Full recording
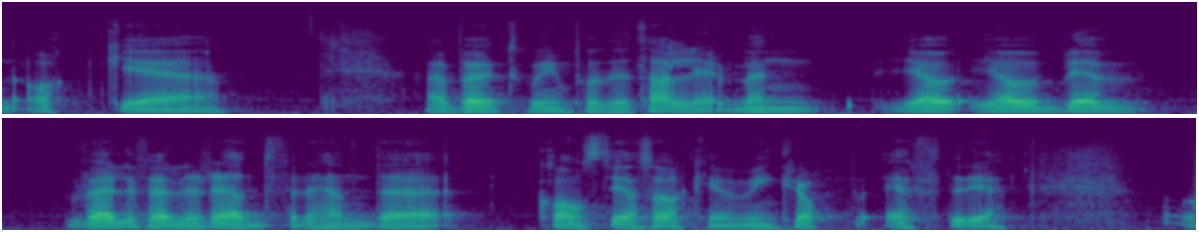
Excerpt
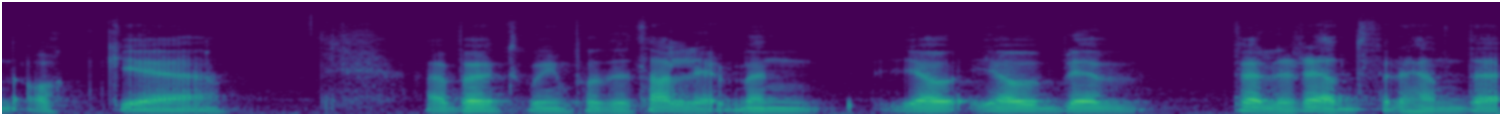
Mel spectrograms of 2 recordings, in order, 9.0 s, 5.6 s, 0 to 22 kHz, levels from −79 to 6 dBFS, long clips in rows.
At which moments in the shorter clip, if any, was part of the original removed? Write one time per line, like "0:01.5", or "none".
0:04.6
